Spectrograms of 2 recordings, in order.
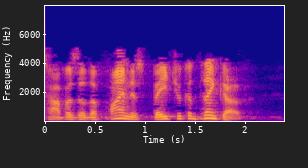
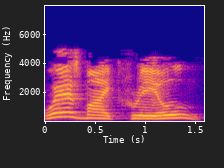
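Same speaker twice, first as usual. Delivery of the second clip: calling out; 6 semitones higher, 3 dB louder, much slower than usual. Acted. Husband calling to wife.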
